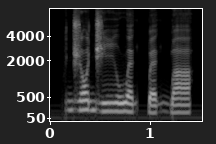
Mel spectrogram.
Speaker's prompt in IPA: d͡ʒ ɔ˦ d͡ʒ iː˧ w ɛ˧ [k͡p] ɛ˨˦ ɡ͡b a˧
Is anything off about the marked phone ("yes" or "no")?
no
